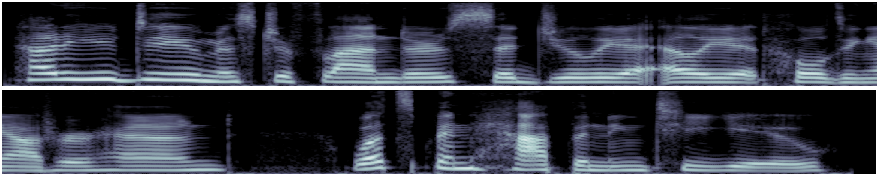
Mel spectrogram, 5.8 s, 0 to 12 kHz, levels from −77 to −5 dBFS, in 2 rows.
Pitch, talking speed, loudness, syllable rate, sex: 185 Hz, 175 wpm, -21 LUFS, 4.4 syllables/s, female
